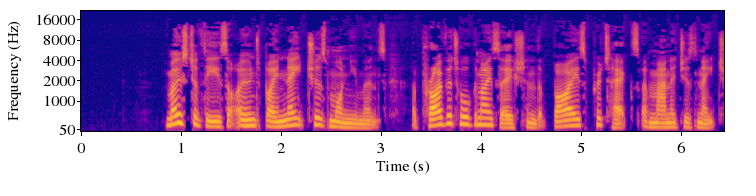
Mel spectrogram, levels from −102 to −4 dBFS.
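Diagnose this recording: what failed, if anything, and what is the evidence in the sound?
The codec stage failed. Compression damage is plainly audible throughout the speech: a watery, swirling texture, with metallic chirps on sibilants. This is likely MP3 compression at a low bitrate, around 64 kbps. Weak frequency lines drop in and out between frames. Nothing survives above 20.6 kHz.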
